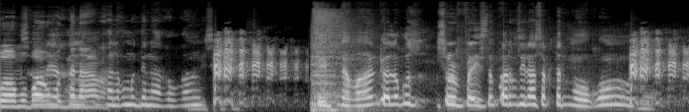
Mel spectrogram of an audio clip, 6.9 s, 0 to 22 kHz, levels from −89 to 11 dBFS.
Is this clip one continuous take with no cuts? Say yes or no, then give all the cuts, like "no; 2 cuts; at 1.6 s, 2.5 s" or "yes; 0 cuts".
no; 1 cut; at 2.9 s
